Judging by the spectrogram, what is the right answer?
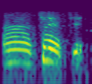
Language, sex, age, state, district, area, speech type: Tamil, female, 60+, Tamil Nadu, Tiruppur, rural, conversation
